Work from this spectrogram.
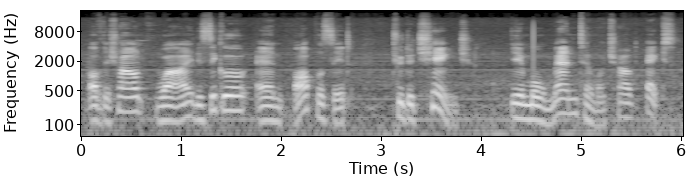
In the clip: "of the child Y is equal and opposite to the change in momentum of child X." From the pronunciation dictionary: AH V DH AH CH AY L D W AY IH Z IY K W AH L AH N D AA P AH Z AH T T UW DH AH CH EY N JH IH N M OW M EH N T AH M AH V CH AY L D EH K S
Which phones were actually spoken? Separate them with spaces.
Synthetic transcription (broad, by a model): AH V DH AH CH AY L D W AY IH S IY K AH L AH N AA P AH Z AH T T UW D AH CH EY N JH IH N M OW M EH N T AH M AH CH AY L D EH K S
